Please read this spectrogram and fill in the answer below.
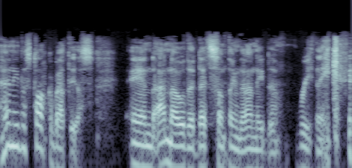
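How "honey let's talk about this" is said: sugary, dainty, sweet, very high little voice. Quoting what she says when he irritates her twice, imitating her sweet little voice. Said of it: "in her sweet little voice".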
